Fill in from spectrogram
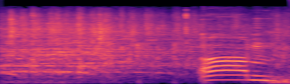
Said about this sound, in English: So when it comes to us doing Nightcap, I want y'all to give yourself a round of applause, too, for helping us reach this milestone, please.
